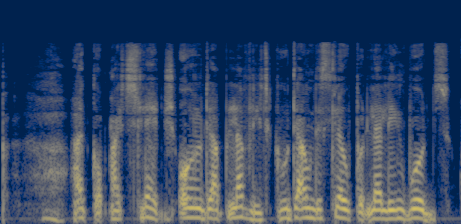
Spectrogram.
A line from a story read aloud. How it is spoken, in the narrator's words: grumbled a third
